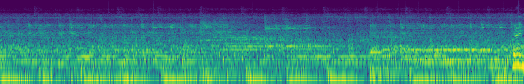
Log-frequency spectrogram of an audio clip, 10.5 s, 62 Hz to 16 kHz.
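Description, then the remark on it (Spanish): A helicopter flies in the 2012 London Olympics opening ceremony film, taking the Queen from Buckingham Palace to the stadium, its rotor blades beating out a steady, rhythmic thump over a loud, continuous engine roar that holds throughout. “La causa, un video en el que James Bond, encarnado por Daniel Craig, la recogía en el Palacio de Buckingham para llevarla en helicóptero al estadio.”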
